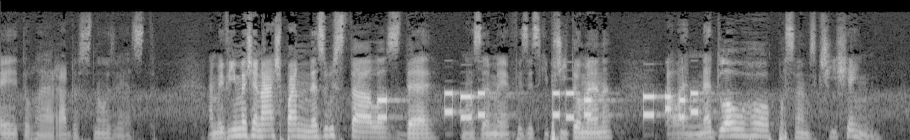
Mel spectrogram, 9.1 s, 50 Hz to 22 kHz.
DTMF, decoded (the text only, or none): 1 926 634 5019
